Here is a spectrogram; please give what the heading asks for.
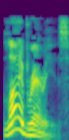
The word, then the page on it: libraries: British English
